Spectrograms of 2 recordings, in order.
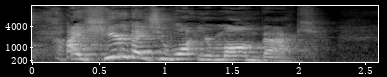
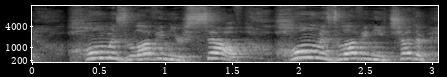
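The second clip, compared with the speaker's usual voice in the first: ordinary delivery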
